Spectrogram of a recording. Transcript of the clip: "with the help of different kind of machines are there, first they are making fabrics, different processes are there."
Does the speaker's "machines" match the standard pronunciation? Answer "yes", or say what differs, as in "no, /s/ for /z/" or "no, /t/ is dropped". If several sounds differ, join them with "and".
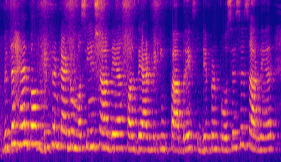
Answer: no, /s/ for /ʃ/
